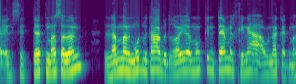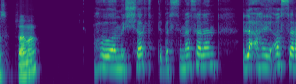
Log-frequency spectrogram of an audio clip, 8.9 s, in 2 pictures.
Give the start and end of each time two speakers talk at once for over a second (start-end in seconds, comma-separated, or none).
none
